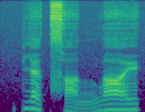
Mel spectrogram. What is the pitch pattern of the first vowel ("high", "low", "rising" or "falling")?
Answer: falling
